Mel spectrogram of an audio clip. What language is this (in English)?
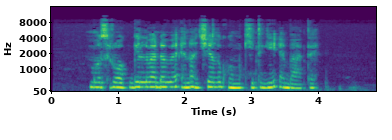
Luo (Kenya and Tanzania)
